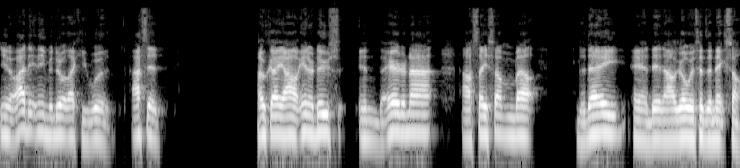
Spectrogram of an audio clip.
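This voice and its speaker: Using a Southern West Virginia accent, a medium-pitched man speaks at a fairly quick pace with fairly even intonation and long, frequent pauses. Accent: Southern West Virginia, noticeable. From Southern West Virginia (Williamson). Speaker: retired paramedic and radio DJ. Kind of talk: casual interview chat.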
